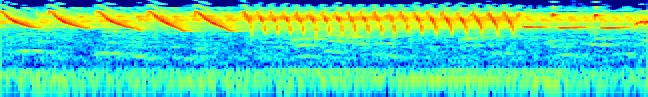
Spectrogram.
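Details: Yorkshire canary song meant to prompt silent canaries into singing: five slow descending whistles, then a quick buzzy trill of stacked notes ending in a level tone.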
